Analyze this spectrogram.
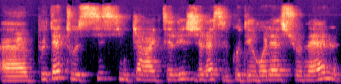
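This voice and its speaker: A woman's somewhat breathy voice at a moderate pace with ordinary pitch variation. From France, Paris. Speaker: assistant school principal. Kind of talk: interview.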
